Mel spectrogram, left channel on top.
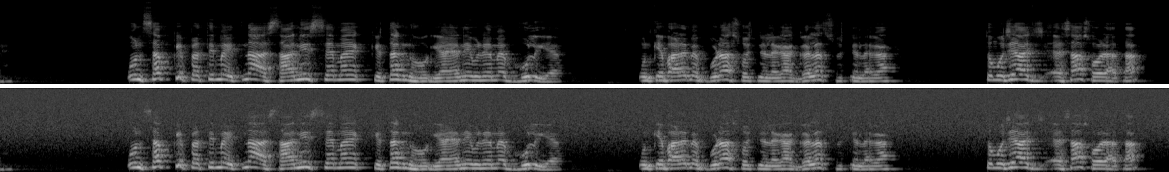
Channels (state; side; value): noise; right; hiss, 7 dB below the sound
